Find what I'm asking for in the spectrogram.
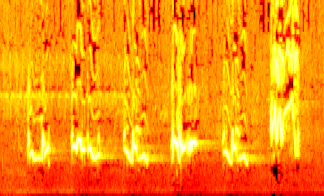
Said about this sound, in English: This is the call of the American robin, courtesy of the Ornithology Lab at Cornell University.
